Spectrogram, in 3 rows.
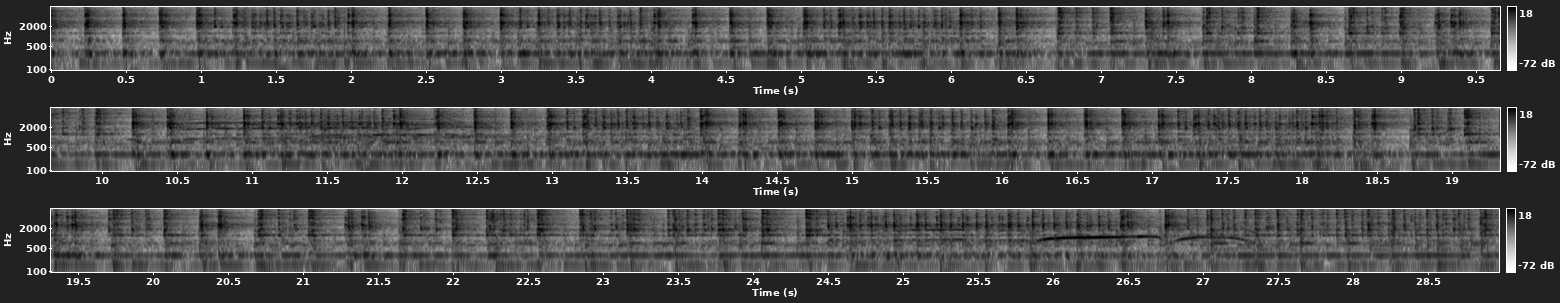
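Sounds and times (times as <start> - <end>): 
Polynesian music: 0.0 - 28.9.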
